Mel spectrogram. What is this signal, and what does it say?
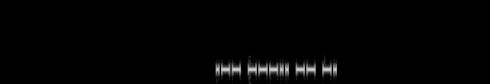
Morse code, heard as a keyed tone, about 46 wpm, 700 Hz. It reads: W8MN
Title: USA Call Signs - 4 Characters - 45wpm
